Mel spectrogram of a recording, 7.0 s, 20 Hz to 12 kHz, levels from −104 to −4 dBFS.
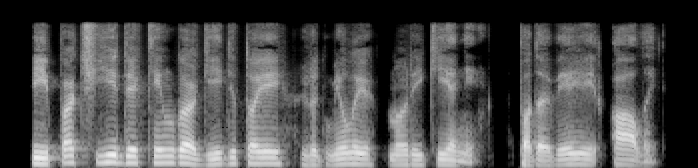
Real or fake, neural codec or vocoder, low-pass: fake; codec, 16 kHz, 1 kbps, X-Codec, WavLM features, trained on Multilingual LibriSpeech; 7.2 kHz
